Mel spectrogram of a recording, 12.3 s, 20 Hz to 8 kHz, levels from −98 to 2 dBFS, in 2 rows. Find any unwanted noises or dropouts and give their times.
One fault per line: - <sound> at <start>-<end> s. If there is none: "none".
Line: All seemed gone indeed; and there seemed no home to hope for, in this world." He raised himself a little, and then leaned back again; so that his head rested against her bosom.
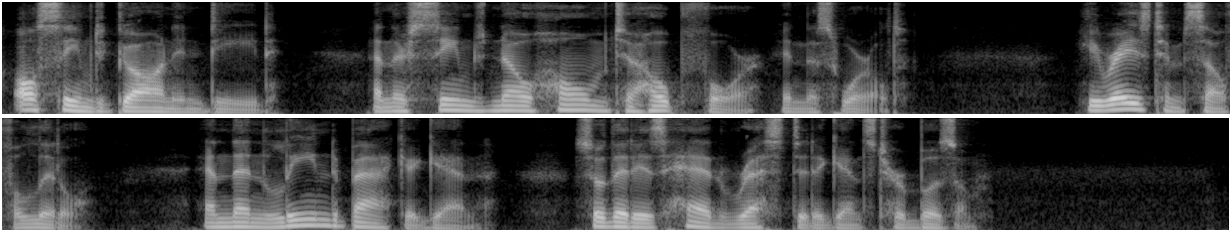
none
